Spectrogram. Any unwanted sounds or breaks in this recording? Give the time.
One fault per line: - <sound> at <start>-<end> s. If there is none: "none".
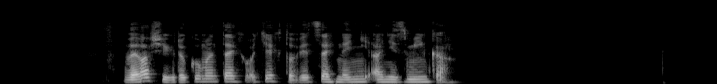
none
